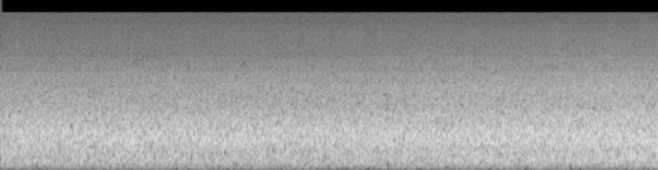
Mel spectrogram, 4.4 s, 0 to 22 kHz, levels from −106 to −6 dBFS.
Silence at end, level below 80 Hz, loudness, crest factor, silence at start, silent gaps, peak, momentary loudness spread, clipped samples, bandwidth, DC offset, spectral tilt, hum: 0 s; -54 dBFS; -20 LUFS; 14 dB; 0 s; none; -6 dBFS; 2 LU; under 0.1%; 16 kHz; under 0.1%; -3.5 dB/octave; none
